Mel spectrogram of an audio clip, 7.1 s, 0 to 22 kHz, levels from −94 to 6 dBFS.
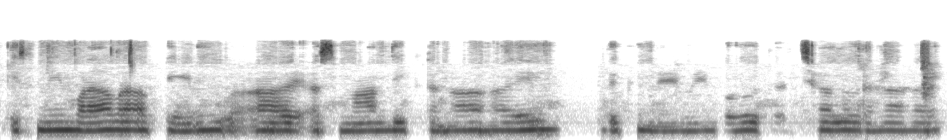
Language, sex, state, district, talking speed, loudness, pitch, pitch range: Hindi, female, Bihar, Purnia, 150 wpm, -24 LUFS, 190 Hz, 185-195 Hz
